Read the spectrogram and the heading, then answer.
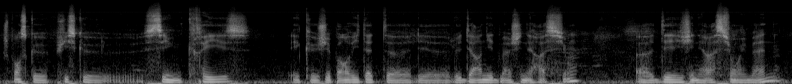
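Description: An eighteen-year-old man speaks earnestly, with a lowish voice and frequent hesitations. A faint background noise runs under his speech. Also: moderate pace, a bit bright. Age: teenager. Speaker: guest, climate activist. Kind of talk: radio interview.

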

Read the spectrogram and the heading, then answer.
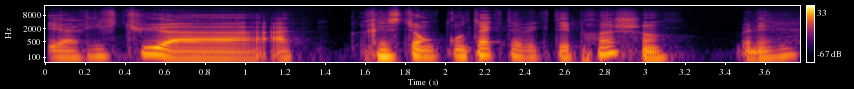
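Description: A man hosts a podcast interview in a fairly low voice. He speaks in an articulate, measured way. He reads a prepared opening, then guides his guest with careful questions. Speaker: podcast host. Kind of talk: interviewing, partly scripted intro.

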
